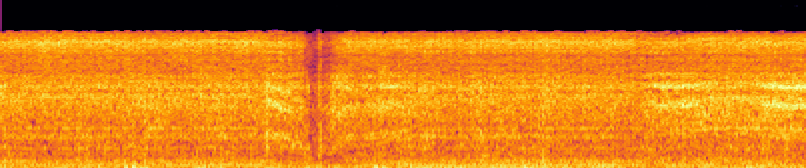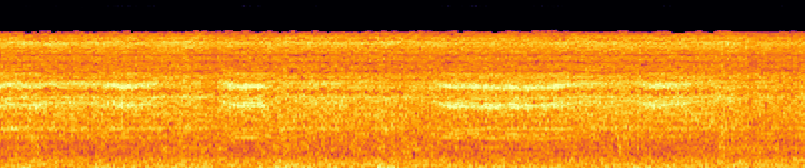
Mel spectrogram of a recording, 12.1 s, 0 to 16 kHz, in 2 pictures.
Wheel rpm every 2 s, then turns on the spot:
230, 180, 230, 220, 230, 220.
none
